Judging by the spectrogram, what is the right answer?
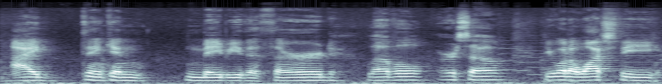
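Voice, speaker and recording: A man's voice: mid-range voice, flat delivery, a little slow, soft background music. A man hosting a casual video game show, talking in a laid-back, teasing way with casual swearing. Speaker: host playing a video game. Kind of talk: casual gaming chat.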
